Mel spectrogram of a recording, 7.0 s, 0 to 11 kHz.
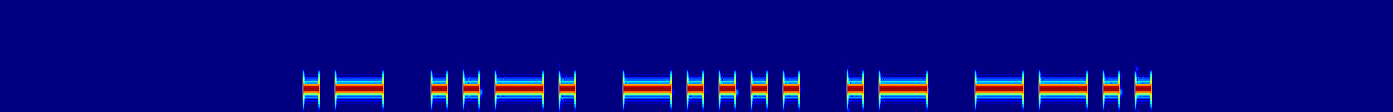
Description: Morse code, heard as a keyed tone, about 18 wpm, 700 Hz. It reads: AF6AZ
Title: Speed Racing - USA 2x2 Call Signs 15wpm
